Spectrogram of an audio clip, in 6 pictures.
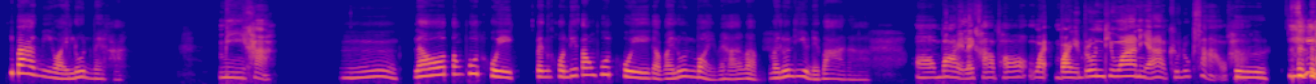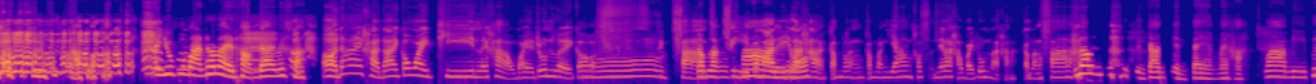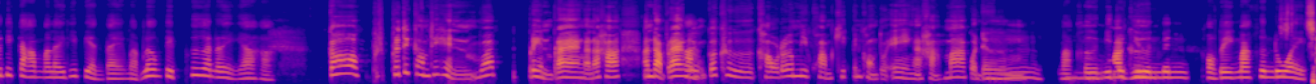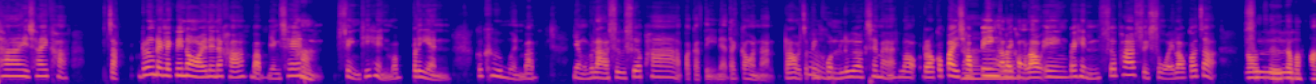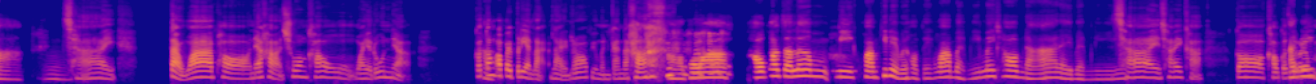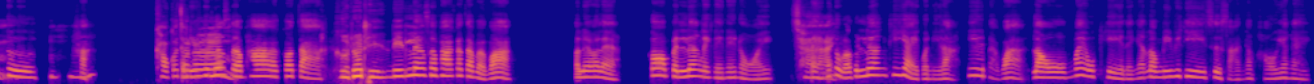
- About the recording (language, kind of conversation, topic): Thai, podcast, มีวิธีสื่อสารกับวัยรุ่นที่บ้านอย่างไรให้ได้ผล?
- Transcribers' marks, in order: other noise; laugh; laughing while speaking: "สาวเหรอ ?"; laugh; drawn out: "อ๋อ"; chuckle; laugh; other background noise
